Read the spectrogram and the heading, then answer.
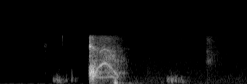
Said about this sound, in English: Yeah, I'm here. I'm just coughing.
